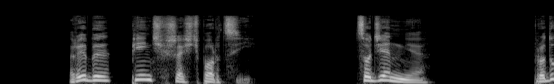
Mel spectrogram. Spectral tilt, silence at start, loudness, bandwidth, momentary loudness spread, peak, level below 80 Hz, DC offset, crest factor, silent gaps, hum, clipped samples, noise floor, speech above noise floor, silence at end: -4.5 dB/octave; 0.7 s; -20 LUFS; 10.5 kHz; 12 LU; -6 dBFS; -50 dBFS; under 0.1%; 16 dB; 2.66-3.49 s, 4.40-5.27 s; none; under 0.1%; under -90 dBFS; over 71 dB; 0 s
